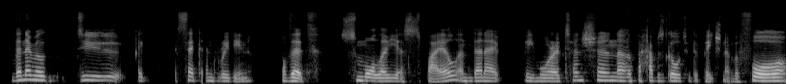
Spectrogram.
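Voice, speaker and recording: A woman with a non-native accent speaks at a moderate pace in a fairly low pitch with fairly even intonation, the sound dry and close with no echo against a quiet background. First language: not English. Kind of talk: interview.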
